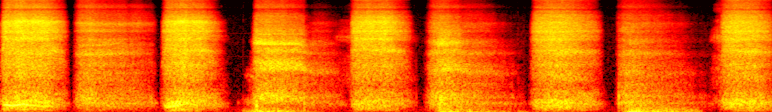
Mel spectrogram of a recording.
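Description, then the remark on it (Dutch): Rapid, forceful breathing, inhales and exhales following each other roughly once a second with no pauses between them, steady and rhythmic, with no talking. “En doe je, is dat een snelle ademhaling? Nou, het is eh, niet zo snel als een hoge bovenkant, maar het is wel achter elkaar door.”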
